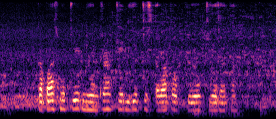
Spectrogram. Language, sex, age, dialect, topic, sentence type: Hindi, male, 18-24, Kanauji Braj Bhasha, agriculture, question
